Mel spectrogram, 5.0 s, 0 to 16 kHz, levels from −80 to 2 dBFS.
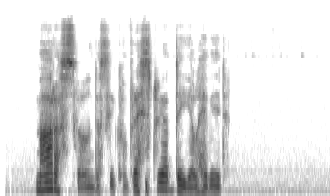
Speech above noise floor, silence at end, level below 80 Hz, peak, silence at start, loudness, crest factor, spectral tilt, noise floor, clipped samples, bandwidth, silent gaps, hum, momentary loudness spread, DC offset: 36 dB; 1.55 s; -58 dBFS; -4 dBFS; 0.55 s; -23 LUFS; 22 dB; -4 dB/octave; -59 dBFS; under 0.1%; 11.5 kHz; none; none; 13 LU; under 0.1%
